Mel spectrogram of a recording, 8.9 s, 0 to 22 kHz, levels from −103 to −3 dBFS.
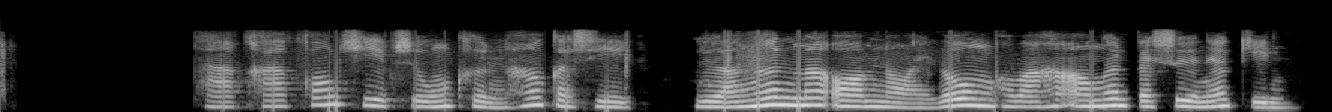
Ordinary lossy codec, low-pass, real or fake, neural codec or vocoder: none; 7.2 kHz; real; none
